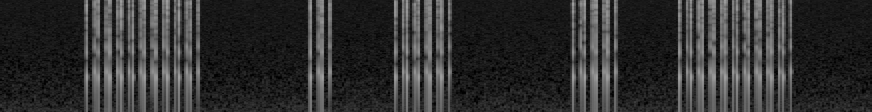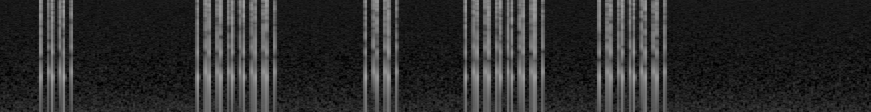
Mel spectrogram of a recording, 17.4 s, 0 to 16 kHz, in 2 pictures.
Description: Pulse dialling, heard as clicks on a phone line, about 9 pulses a second. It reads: 0 2 5 4 0 3 7 3 7 6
